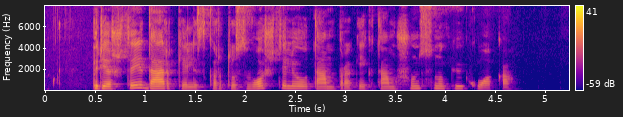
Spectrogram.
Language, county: Lithuanian, Utena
